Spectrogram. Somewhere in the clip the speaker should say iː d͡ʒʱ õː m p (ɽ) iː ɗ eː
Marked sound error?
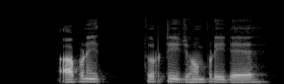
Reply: no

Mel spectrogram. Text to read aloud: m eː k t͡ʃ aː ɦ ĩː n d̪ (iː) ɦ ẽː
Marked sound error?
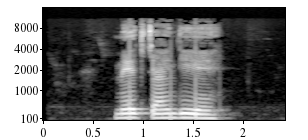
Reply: no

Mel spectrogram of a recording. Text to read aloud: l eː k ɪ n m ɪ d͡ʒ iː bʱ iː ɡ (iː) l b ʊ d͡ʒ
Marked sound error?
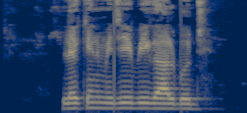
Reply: yes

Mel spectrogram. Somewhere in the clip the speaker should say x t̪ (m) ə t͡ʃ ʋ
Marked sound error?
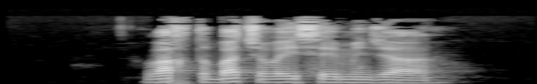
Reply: yes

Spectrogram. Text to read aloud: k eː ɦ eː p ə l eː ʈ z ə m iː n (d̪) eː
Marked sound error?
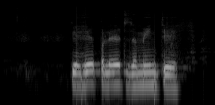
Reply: yes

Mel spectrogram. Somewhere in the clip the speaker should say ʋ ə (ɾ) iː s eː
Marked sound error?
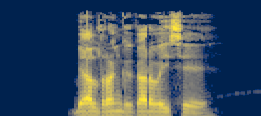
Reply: yes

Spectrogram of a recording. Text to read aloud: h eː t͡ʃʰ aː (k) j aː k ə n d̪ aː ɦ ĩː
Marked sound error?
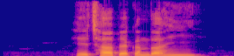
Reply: yes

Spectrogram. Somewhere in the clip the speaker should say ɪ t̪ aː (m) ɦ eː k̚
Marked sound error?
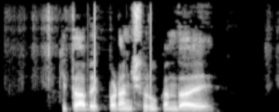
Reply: yes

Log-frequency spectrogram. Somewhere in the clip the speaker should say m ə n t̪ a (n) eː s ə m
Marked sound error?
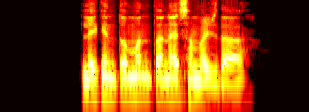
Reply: no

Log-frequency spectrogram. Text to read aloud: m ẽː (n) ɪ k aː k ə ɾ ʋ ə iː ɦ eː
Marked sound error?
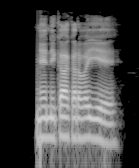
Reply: no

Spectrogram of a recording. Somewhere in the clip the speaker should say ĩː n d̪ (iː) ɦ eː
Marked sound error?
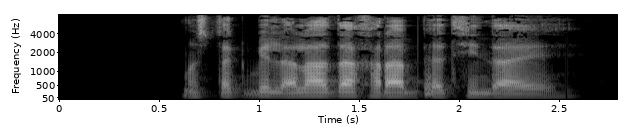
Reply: yes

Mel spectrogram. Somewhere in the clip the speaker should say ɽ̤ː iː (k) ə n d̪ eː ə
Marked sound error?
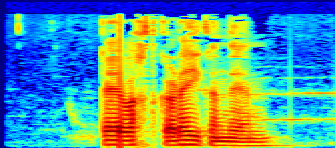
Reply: no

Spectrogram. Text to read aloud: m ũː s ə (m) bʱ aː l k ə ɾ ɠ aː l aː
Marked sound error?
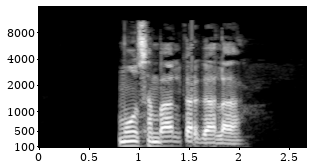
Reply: no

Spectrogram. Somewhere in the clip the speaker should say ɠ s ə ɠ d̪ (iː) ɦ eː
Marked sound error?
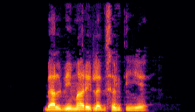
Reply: no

